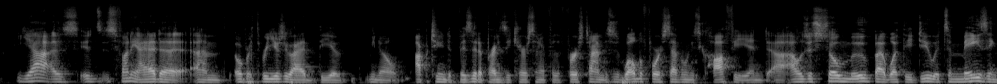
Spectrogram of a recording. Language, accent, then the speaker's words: English; Cleveland, Ohio, United States; moved away as an adult; now in Washington, D.C. area, United States; I'm from, uh, Cleveland, Ohio originally. So, big, uh, Cleveland sports fan. Went to, uh, high school, went to Cleveland State for college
